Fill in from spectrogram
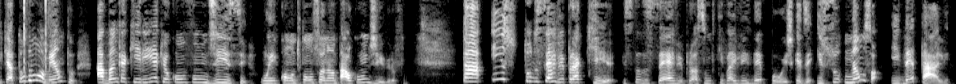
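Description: A woman with a Brazilian accent gives a grammar lesson aimed at exam takers, her voice sitting a little high for a woman. She speaks directly to the viewer, drawing out the key words slowly and then hurrying through the explanations around them. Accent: Brazilian Portuguese. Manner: emphatic, drawn-out stressing of key words, direct address to the viewer. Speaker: Portuguese grammar teacher. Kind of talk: exam-prep lecture to camera.

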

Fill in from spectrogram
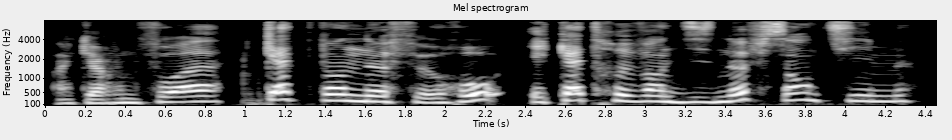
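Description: A French teacher gives a language lesson, modeling phrases slowly and carefully so the listener can repeat them. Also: mid-range voice, lively intonation, warm tone, no echo, studio quality.

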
